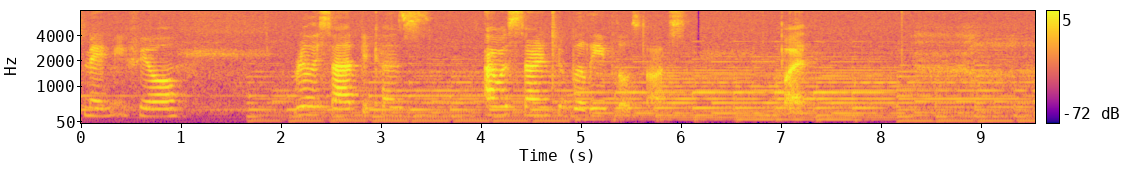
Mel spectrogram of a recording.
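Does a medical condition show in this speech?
No.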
